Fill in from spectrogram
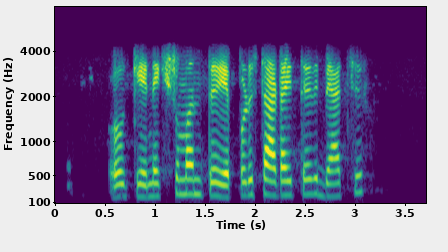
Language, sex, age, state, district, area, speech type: Telugu, female, 30-45, Telangana, Karimnagar, urban, conversation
